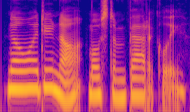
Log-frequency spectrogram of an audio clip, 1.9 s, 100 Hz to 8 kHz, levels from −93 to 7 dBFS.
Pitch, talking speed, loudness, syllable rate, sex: 215 Hz, 190 wpm, -15 LUFS, 5.7 syllables/s, female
